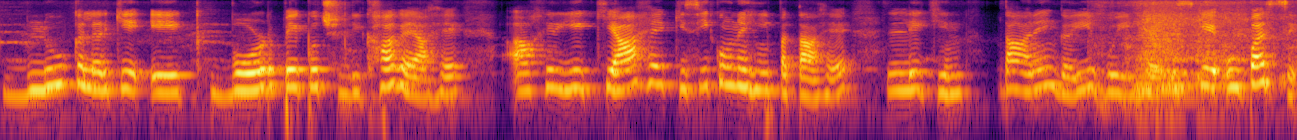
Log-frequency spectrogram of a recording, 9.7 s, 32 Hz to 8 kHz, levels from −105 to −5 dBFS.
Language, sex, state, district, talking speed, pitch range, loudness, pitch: Hindi, female, Bihar, Lakhisarai, 165 wpm, 210-260 Hz, -18 LUFS, 240 Hz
